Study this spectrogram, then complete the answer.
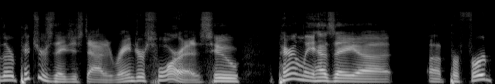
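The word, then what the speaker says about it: Ranger Suárez: We do know where they're going with their one of their pitchers they just added, Ranger Suarez, who apparently has a preferred pronunciation on his first name as Ranger Suarez.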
